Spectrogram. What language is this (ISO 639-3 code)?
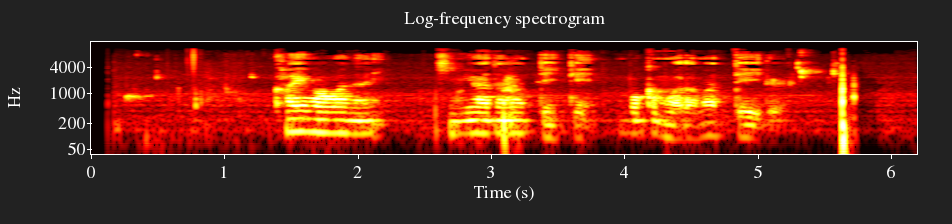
jpn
